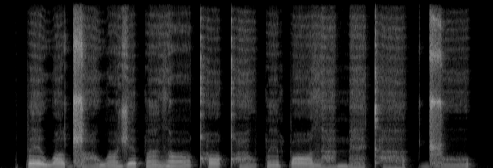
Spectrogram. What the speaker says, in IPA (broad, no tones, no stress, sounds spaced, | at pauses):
p ɛ w ɑ ɖ͡ʐ ɑ̤ w ɑ̃ ʒ ɛ p ã ð ɑ̃ qʰ o qʰ o̤ p ɛ̃ p ɑ ð a̤ m ɛ̤ kʰ a̤ | ɖ͡ʐ o̤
